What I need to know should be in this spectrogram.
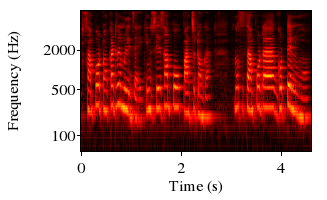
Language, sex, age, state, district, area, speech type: Odia, female, 45-60, Odisha, Kandhamal, rural, spontaneous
